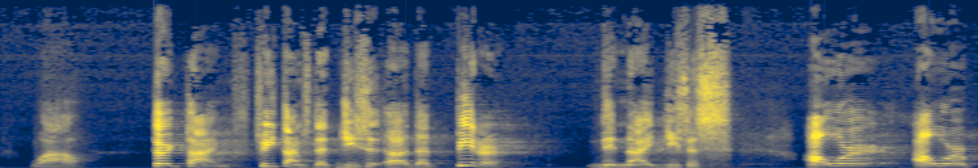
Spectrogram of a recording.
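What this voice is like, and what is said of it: Usual voice. Nothing is said of it.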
